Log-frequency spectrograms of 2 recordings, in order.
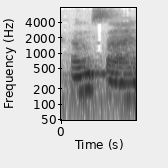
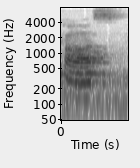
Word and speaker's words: cosine: Cosine is how you say it. Don't call it cos. And then tangent. T-A-N-G-E-N-T. Tangent. Sine, cosine, tangent.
